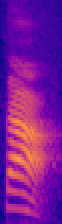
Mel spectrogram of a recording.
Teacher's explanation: ثا ایک نرمی والا حرف ہے اور بغیر سیٹی کے ادا ہوتا ہے۔ ثا کا مخرج ہے زبان کی نوک اور ثنایا علیہ کا کنارہ۔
